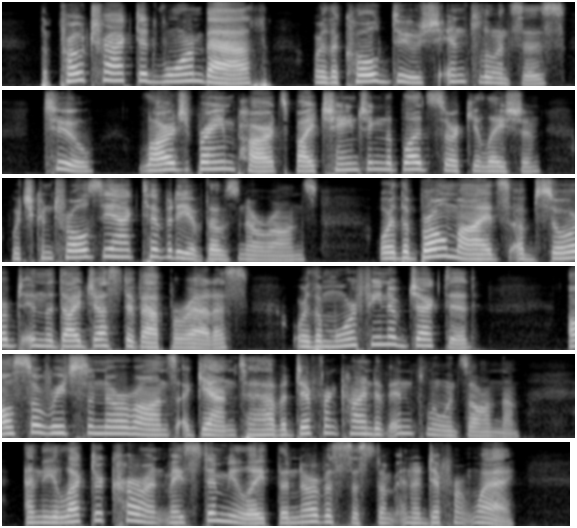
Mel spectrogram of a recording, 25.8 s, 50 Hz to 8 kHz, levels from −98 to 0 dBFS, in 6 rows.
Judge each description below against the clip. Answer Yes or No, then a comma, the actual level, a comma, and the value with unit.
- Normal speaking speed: Yes, average, 150 wpm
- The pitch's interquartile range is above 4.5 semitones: Yes, average, 5.0 semitones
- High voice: Yes, high, 195 Hz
